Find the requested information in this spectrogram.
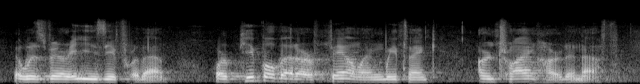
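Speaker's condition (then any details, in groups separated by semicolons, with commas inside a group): Cerebral palsy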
